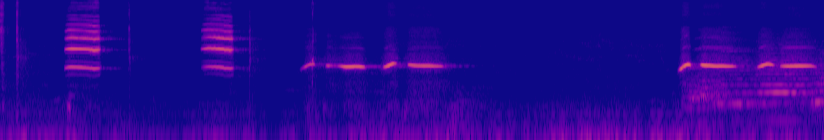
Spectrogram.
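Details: Juvenile Indian ringneck parakeets perch on a stick, making noise and playing with each other, joined by an Alexandrine parakeet. Two bright whistles, then a series of upward-flicking held whistles, ending in a longer, richer warbling call.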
